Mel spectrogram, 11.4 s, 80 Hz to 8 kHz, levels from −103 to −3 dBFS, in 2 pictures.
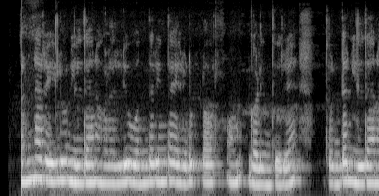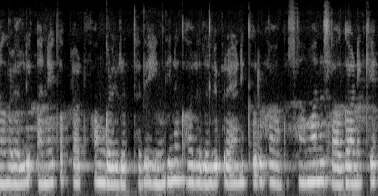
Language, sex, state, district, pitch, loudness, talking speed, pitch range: Kannada, female, Karnataka, Mysore, 220 Hz, -26 LUFS, 95 wpm, 215-230 Hz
